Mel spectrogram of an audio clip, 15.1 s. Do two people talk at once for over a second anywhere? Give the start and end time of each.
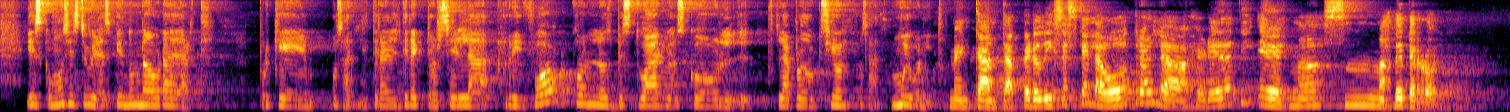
none

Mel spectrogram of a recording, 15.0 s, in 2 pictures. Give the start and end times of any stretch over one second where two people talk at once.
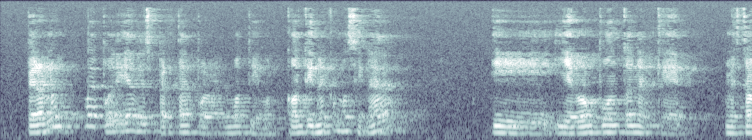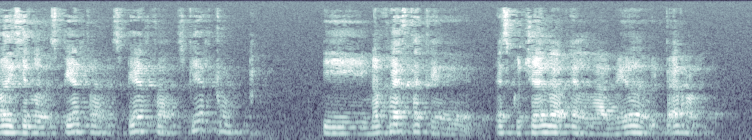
none

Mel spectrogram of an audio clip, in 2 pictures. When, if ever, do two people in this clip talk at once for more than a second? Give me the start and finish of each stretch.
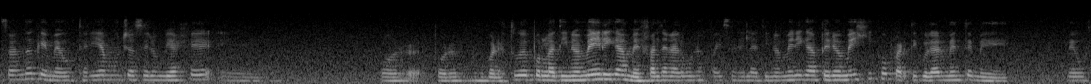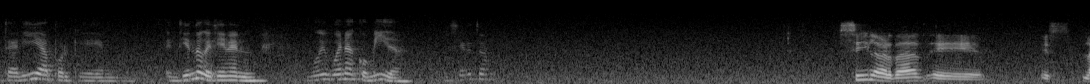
none

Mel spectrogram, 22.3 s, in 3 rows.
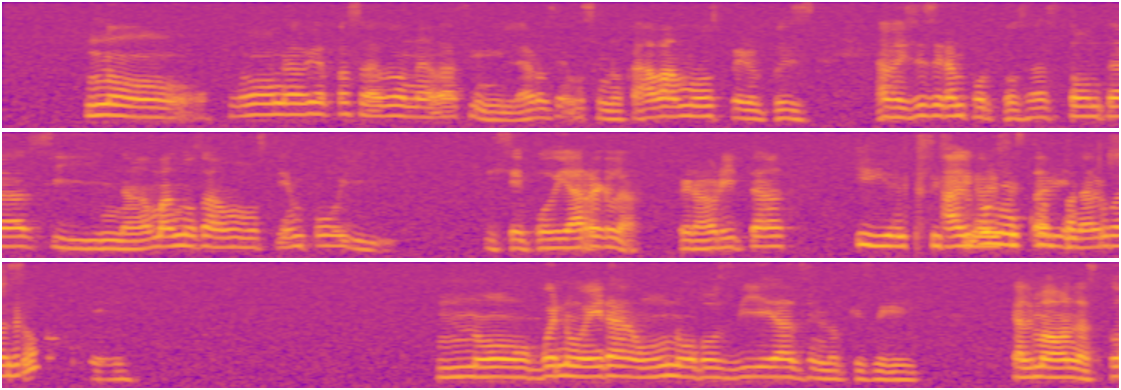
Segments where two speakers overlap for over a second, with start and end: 13.7-15.0

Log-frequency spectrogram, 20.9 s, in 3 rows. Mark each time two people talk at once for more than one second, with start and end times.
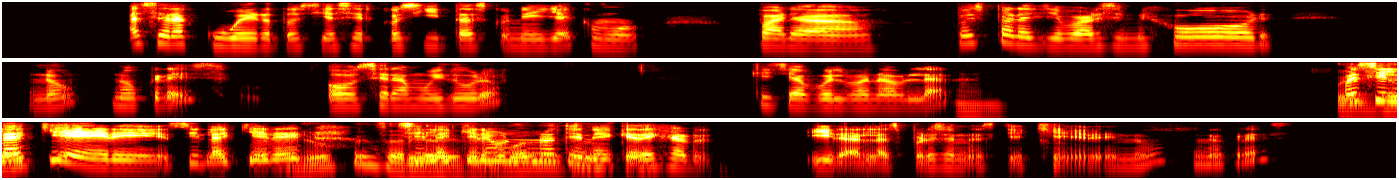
16.0-17.2

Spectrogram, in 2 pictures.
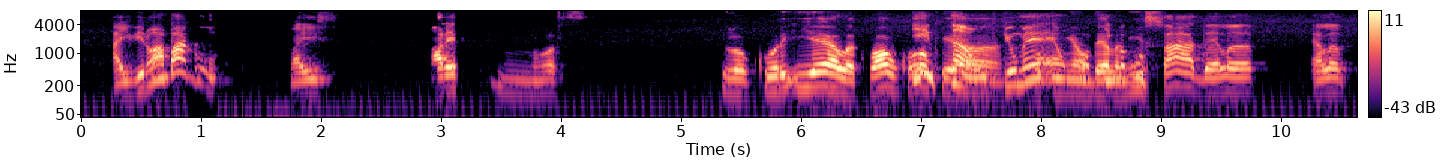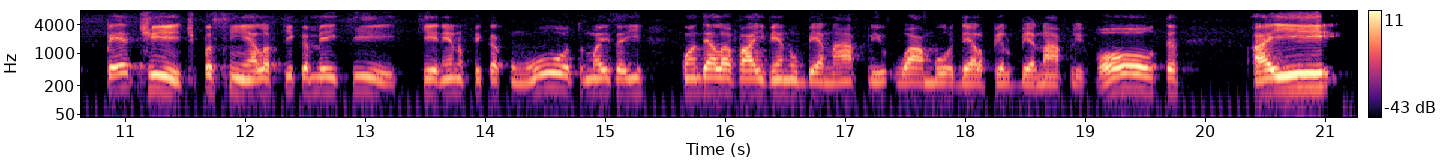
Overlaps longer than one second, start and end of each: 6.9-8.9

